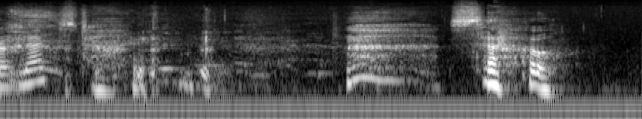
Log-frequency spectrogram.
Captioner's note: laughter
